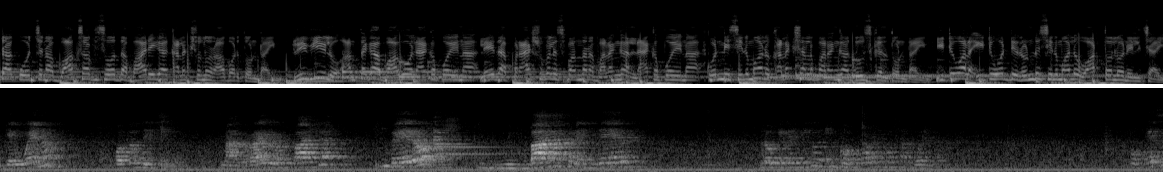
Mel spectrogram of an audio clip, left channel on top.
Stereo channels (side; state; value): both; different; correlation -0.01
